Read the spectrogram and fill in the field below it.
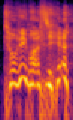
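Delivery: loud mock gangster accent; Tony Montana. Host fumbling for a Polish accent, loud mock accent. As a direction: blurt it in a put-on accent. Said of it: "I don't even know how to do a Polish accent".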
